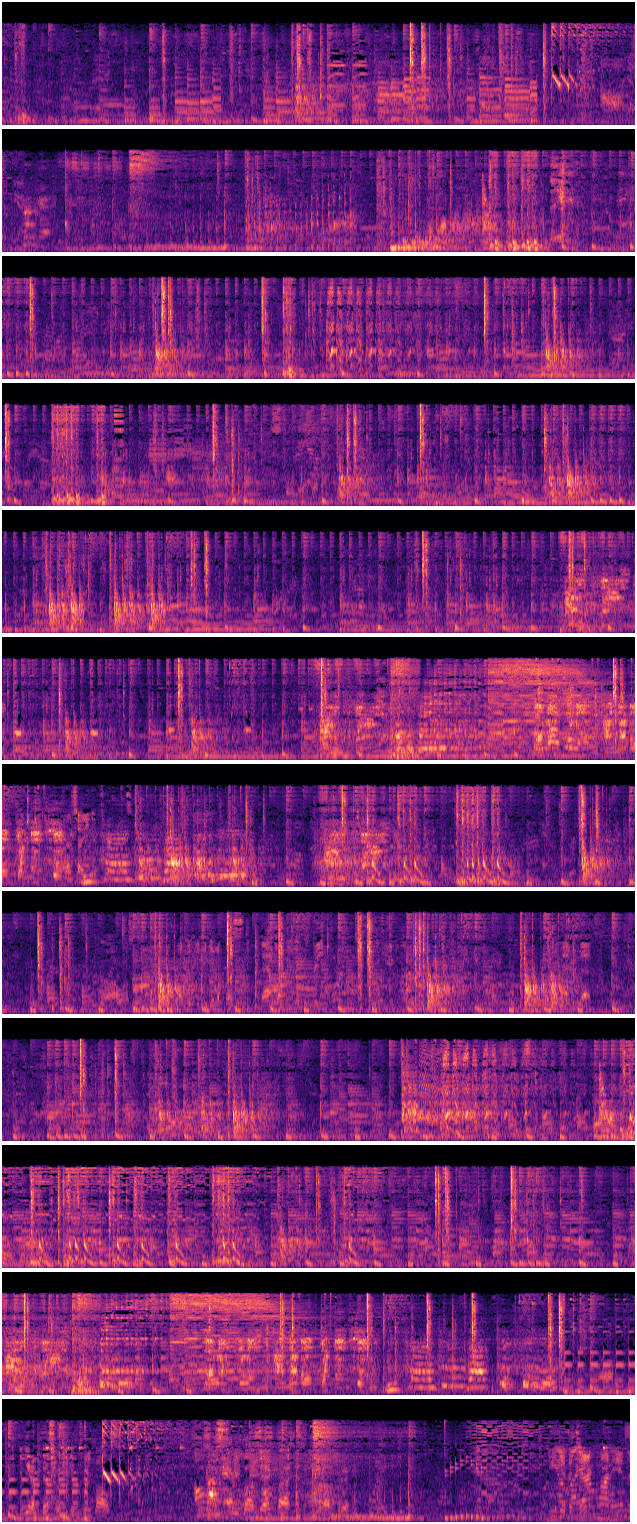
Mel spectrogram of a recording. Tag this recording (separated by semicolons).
arcade; electronic; voices; pin-ball; time-machine; game; pinball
